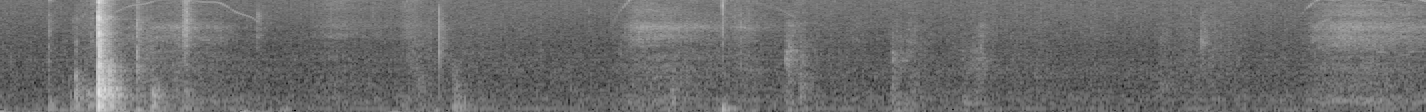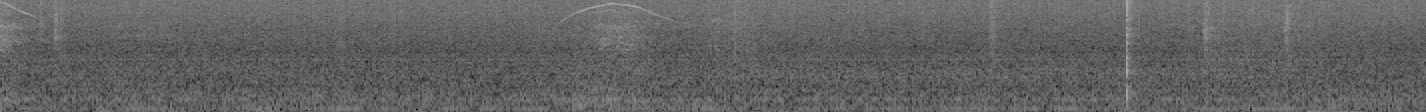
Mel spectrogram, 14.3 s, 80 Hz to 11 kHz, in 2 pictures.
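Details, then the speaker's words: BULVACK 300 A manual-reset circuit breaker bench-tested at 80 A load: after running a while it heats up and trips with a single sharp click, current and downstream voltage drop to zero; it cannot hold 80 A. "I heard small bump. So the breaker disconnected it and current is now 0 because the voltage is also 0. Now connected back because this will heat up, disconnect and connect back."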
